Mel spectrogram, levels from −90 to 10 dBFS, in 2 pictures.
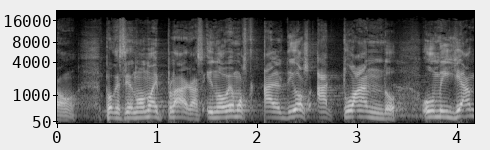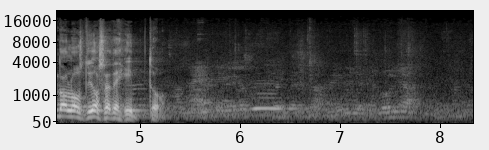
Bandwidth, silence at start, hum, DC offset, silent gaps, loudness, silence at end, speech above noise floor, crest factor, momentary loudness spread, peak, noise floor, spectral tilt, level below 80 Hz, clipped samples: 18 kHz; 0 s; none; under 0.1%; none; -16 LUFS; 0.6 s; 31 dB; 18 dB; 18 LU; 0 dBFS; -48 dBFS; -3 dB/octave; -66 dBFS; under 0.1%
